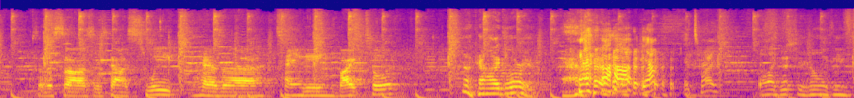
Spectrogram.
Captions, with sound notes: This sauce is kind of sweet. Has a tangy bite to it. - Kind of like Gloria. (laughter) - Yep! That's right.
